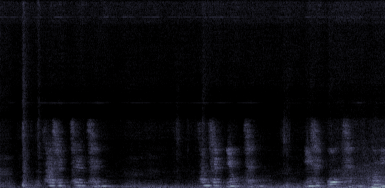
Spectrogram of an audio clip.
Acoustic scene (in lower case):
elevator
